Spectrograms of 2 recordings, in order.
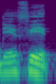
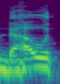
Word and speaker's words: d4vd: Ada beberapa orang yang gua lihat baru tahu kalau nama penyanyi ini bacanya David. Nah, ada yang ngebacanya tuh Daud gitu.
